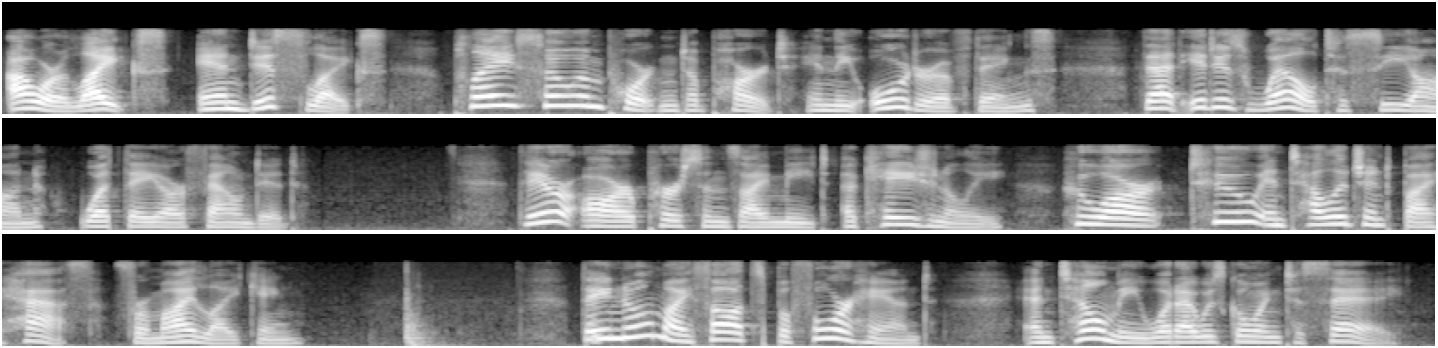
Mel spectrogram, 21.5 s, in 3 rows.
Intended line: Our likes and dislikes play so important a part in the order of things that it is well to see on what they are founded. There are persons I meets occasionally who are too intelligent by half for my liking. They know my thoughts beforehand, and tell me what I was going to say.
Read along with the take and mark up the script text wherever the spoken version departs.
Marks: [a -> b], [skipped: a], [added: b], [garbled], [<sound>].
Our likes and dislikes play so important a part in the order of things that it is well to see on what they are founded. There are persons I [meets -> meet] occasionally who are too intelligent by half for my liking. [thud] They know my thoughts beforehand, and tell me what I was going to say.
